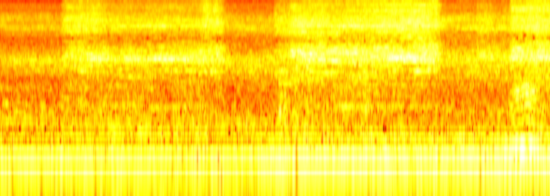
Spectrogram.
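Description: Machinery in a small room: a steady low hum under a high whirring hiss that starts and stops in stretches of about two seconds.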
